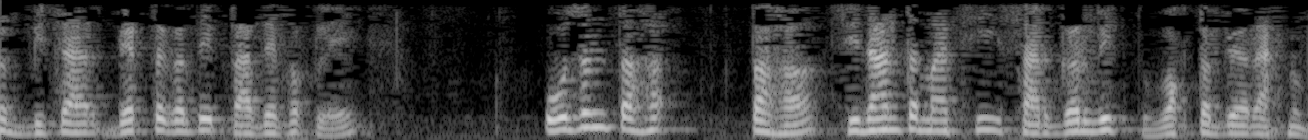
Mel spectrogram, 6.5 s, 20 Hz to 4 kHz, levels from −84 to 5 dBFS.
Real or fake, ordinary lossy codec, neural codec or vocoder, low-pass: real; none; none; 3.6 kHz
